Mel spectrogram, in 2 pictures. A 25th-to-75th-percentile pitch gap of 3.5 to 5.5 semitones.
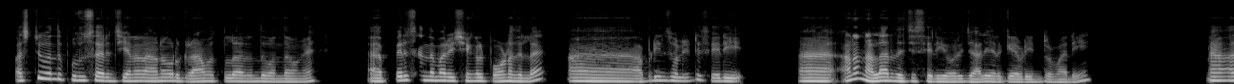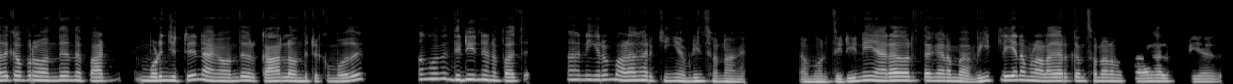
Yes: average, 4.1 semitones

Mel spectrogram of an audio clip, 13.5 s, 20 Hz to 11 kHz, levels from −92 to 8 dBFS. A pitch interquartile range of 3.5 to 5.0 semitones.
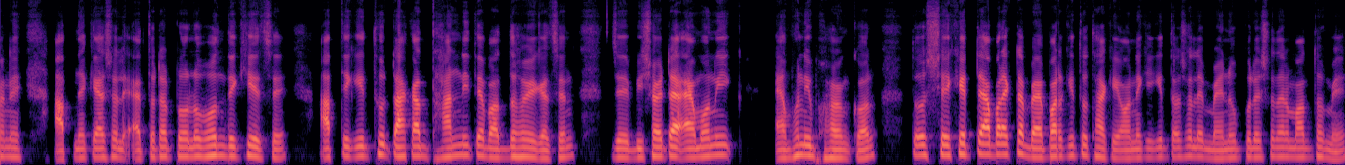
No: narrow, 2.4 semitones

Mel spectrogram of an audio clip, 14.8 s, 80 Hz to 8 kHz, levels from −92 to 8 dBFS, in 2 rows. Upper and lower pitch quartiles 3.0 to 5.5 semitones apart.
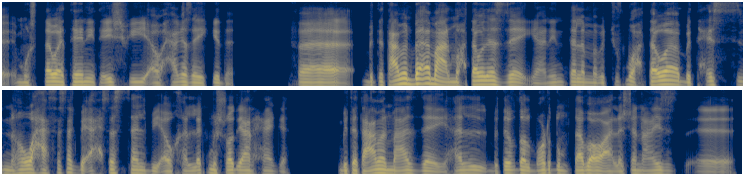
No: narrow, 2.6 semitones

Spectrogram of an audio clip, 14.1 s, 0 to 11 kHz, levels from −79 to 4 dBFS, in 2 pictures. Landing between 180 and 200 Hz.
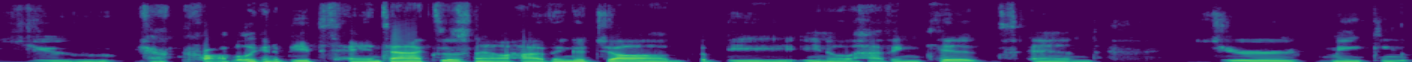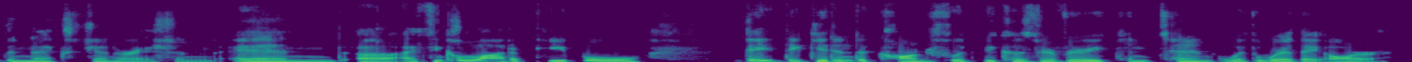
No: low, 115 Hz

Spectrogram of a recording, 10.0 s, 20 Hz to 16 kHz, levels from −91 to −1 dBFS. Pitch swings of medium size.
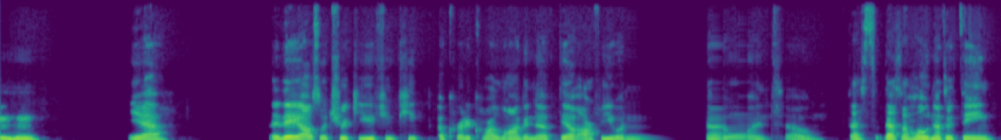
No: narrow, 1.8 semitones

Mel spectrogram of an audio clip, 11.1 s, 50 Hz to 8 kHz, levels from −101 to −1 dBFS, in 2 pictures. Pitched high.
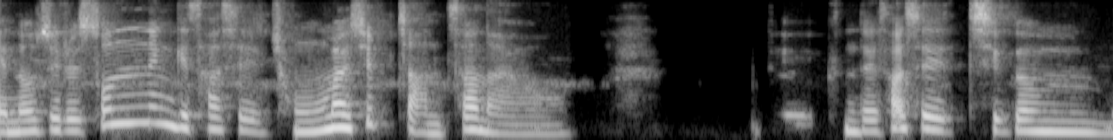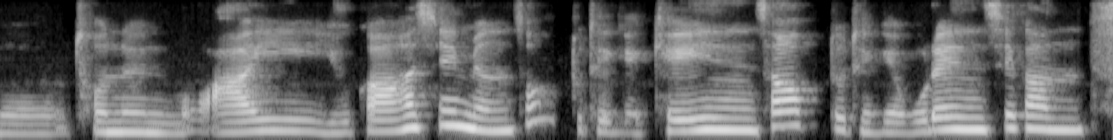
Yes: high, 195 Hz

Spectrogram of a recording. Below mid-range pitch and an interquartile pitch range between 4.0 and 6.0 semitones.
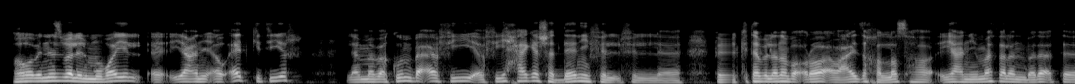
Yes: low, 130 Hz; average, 4.4 semitones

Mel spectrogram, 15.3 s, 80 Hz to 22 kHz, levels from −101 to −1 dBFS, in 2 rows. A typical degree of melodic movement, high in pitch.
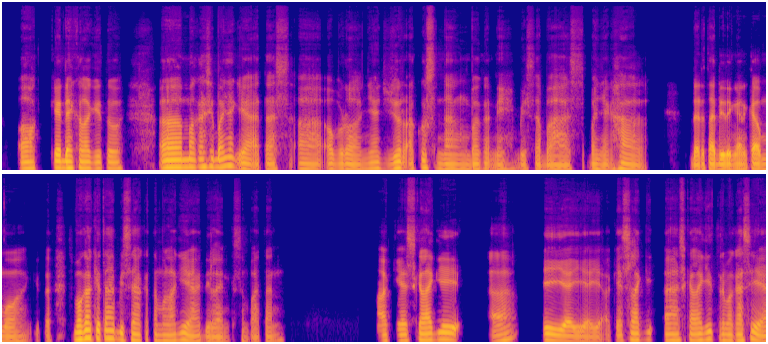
No: average, 4.1 semitones; low, 105 Hz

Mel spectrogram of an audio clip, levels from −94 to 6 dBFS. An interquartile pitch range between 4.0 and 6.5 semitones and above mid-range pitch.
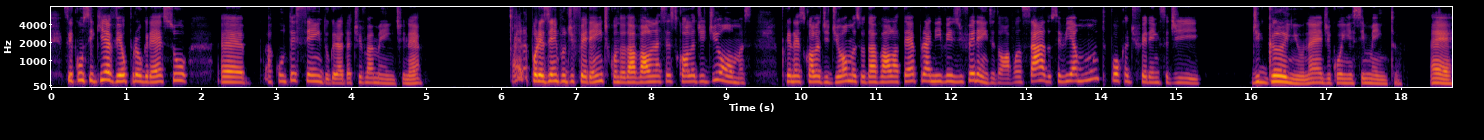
Yes: average, 4.5 semitones; high, 205 Hz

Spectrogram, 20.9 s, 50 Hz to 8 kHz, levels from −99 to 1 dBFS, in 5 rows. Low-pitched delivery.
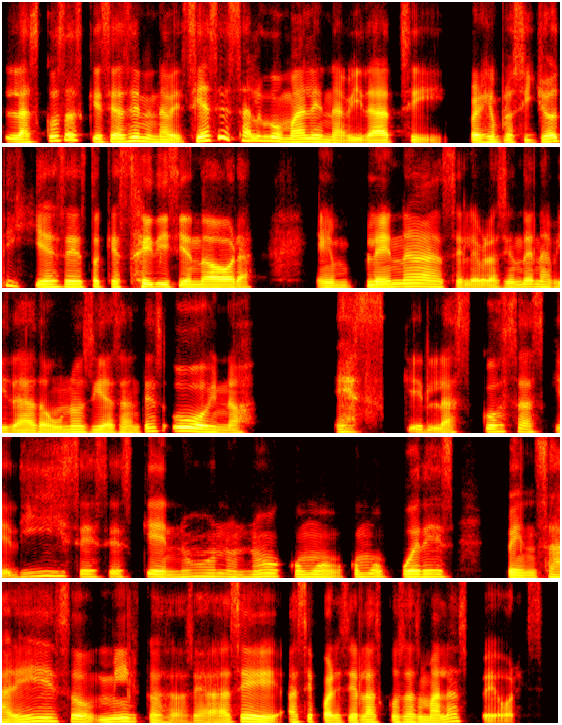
No: medium, 150 Hz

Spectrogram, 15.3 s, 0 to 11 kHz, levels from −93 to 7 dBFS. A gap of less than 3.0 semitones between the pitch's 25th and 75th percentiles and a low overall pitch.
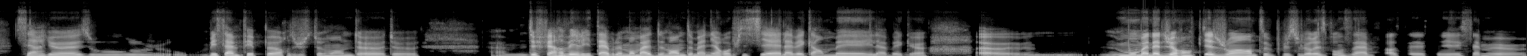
No: narrow, 2.5 semitones; medium, 185 Hz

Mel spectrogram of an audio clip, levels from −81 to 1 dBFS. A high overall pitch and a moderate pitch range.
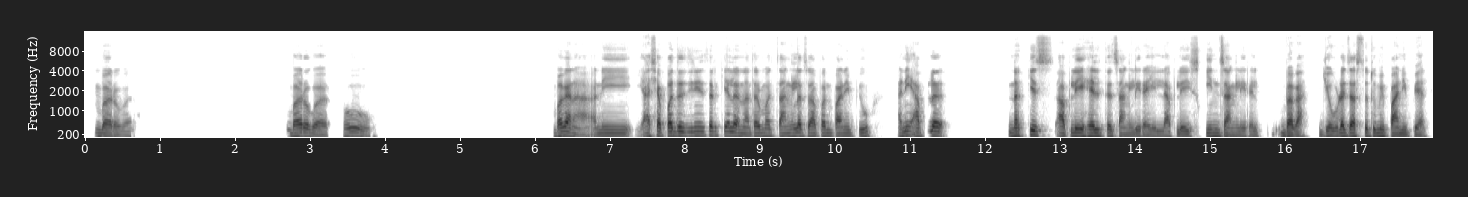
No: low, 120 Hz; average, 3.5 semitones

